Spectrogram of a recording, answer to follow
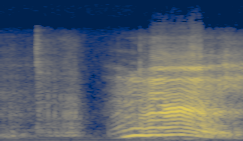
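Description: A man's deep, drawn-out groan, the creature's wordless voice as he strains to sit up. It starts about a second in, swells loud and rises slightly in pitch, after a short breathy sound near the start.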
